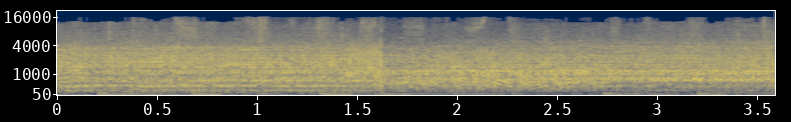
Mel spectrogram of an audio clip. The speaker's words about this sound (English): Listen to the crowd. Oh, they went crazy.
